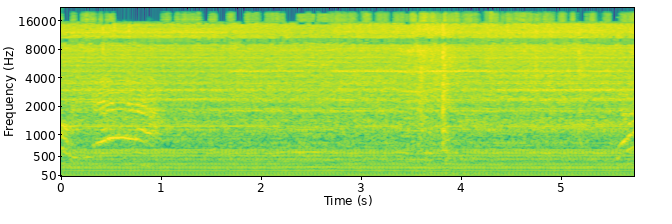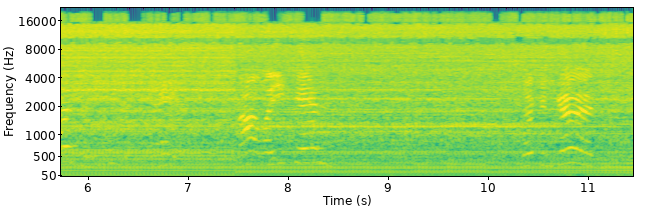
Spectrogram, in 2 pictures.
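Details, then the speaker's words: Brand-new minibike single-cylinder engine on a repowered $200 log splitter: steady even beat, then settles to a lower smooth note; healthy running. "She splits good. She runs good."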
